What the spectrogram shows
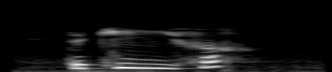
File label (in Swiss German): "kiefer", Bas Rhin; vin; tonnelier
